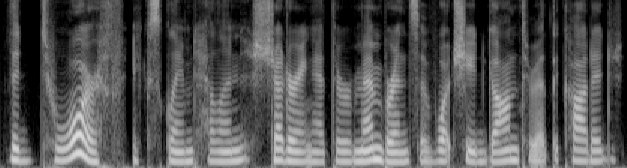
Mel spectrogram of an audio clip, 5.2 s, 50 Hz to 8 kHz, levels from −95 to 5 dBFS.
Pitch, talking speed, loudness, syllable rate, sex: 190 Hz, 195 wpm, -19 LUFS, 5.7 syllables/s, female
